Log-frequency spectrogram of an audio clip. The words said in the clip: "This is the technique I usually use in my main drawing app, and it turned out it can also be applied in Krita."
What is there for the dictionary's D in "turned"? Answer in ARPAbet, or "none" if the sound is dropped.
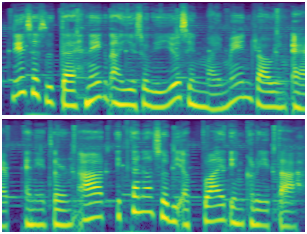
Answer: none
